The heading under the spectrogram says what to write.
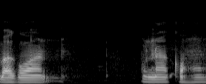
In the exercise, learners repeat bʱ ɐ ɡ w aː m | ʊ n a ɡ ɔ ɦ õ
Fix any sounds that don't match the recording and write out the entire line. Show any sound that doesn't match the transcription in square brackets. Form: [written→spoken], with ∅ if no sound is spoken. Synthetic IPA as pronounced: bʱ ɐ ɡ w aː [m→n] | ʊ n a [ɡ→k] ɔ ɦ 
